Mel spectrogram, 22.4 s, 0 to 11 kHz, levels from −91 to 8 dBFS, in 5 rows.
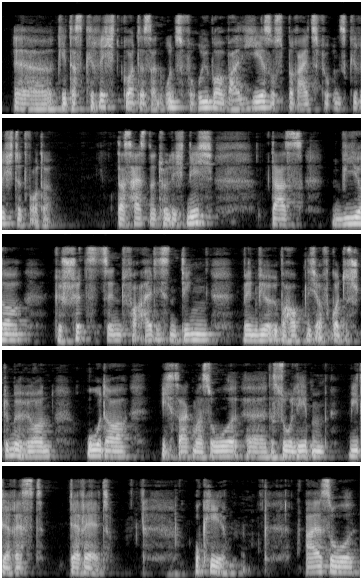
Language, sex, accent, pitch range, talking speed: German, male, German, 110-125 Hz, 130 wpm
